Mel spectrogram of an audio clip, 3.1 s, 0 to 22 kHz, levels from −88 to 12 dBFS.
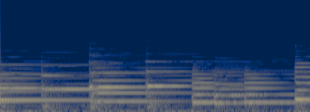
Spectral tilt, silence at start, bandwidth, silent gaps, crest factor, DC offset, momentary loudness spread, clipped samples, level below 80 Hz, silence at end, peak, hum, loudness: -9.5 dB/octave; 0 s; 4.5 kHz; none; 14 dB; under 0.1%; 6 LU; under 0.1%; -60 dBFS; 0 s; -22 dBFS; none; -36 LUFS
